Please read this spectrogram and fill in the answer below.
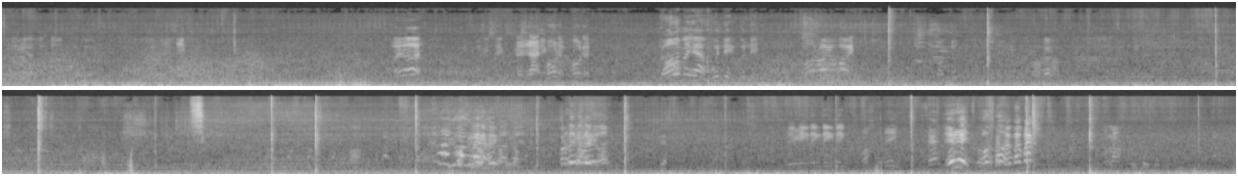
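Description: Volleyball rally on grass: a series of sharp, irregularly spaced slaps of hands and arms striking the ball. Players' voices call out now and then over a steady low rumble.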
